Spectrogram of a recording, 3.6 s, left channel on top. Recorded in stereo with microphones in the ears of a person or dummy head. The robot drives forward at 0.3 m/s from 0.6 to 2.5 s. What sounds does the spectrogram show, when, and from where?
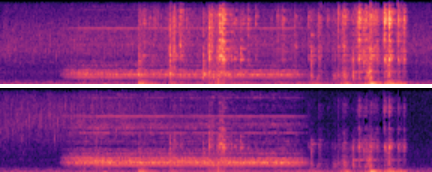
1.2 s a rattle: 80° left; by 3.4 s 75° left (ahead or behind)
